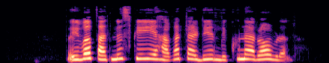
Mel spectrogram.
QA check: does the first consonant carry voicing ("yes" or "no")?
no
